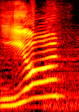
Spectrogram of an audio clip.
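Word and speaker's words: Aeon: It's pronounced eon. I would have thought it would have been a odd because you know the A.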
